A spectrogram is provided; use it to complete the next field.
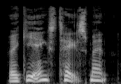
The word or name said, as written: regeringstalsmand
